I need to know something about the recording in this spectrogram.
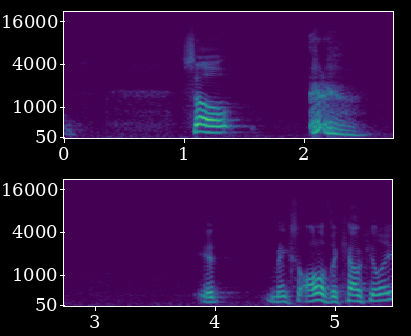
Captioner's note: clearing throat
